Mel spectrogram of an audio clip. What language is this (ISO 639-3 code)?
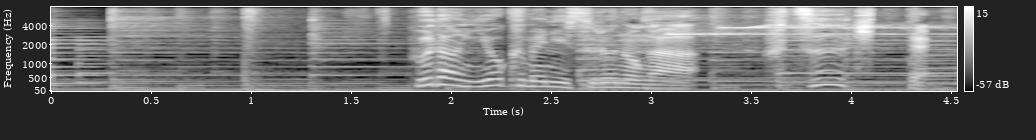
jpn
